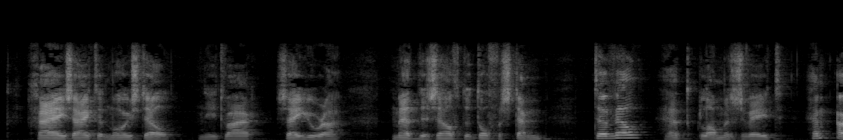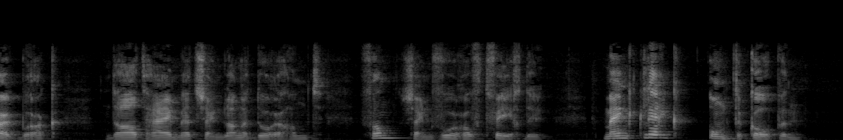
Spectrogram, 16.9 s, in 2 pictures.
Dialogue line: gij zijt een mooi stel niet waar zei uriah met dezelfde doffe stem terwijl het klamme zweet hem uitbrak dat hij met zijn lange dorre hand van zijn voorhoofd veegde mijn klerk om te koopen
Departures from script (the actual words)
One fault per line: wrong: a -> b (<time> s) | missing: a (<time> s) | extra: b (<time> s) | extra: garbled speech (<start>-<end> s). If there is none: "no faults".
no faults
